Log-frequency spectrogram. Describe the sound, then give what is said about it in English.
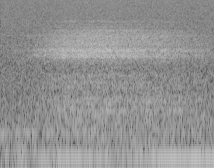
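A single deep breath is drawn in through the nose during a guided relaxation exercise: a soft, steady, airy hiss lasting about two seconds, quiet and with no voices. “So I'm inviting everybody to close your eyes and take a deep breath in”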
